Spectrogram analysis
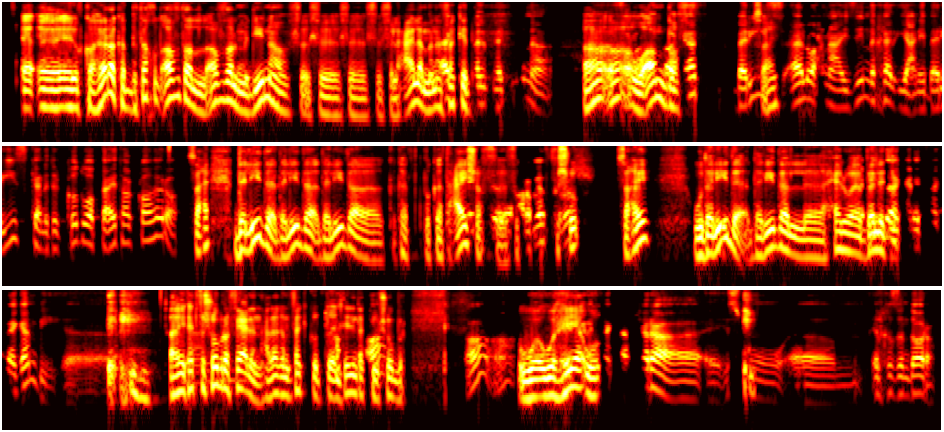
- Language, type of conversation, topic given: Arabic, unstructured, إزاي بتعبّر عن نفسك لما بتكون مبسوط؟
- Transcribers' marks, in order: static; other background noise; distorted speech; tapping; unintelligible speech; unintelligible speech; throat clearing; throat clearing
